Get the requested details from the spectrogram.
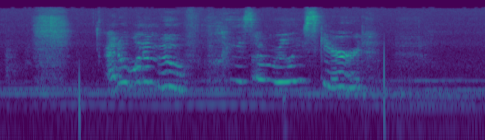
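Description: A young woman talks close by, cheerfully.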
